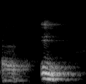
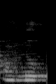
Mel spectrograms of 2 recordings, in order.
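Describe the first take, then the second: First: No n sound links into haut. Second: The n sound links into haut. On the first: The speaker calls it right. "on dit en, en haut" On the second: The speaker calls it wrong. "on ne fait pas la liaison, on ne dit pas en haut"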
